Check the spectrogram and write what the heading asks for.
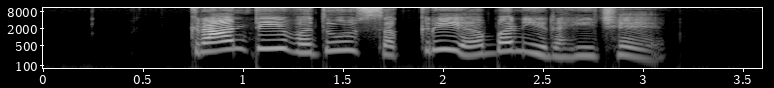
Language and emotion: Gujarati, neutral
